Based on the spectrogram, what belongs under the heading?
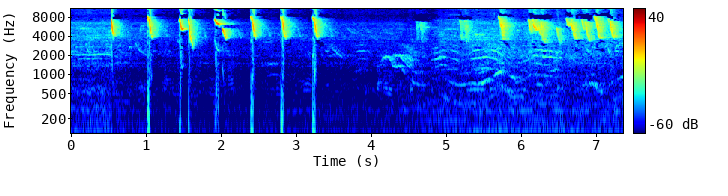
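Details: Saffron finch song meant for teaching: a series of sharp, emphatic downslurred chirps, then softer twittering that builds into a fast run of high sliding notes.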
